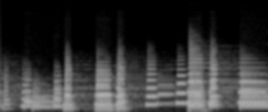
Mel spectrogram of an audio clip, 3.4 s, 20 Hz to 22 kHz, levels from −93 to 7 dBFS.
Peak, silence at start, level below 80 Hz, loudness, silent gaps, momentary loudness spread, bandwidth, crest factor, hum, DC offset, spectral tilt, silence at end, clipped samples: -6 dBFS; 0 s; -78 dBFS; -26 LUFS; none; 7 LU; 7.4 kHz; 20 dB; none; under 0.1%; -7.5 dB/octave; 0 s; under 0.1%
